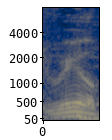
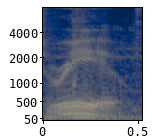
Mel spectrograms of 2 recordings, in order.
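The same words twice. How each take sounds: First: The vowel is short and plain. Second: The vowel is stretched out long.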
